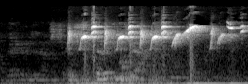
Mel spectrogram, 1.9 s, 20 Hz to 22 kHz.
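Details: European goldfinch song from 2010: after a short silence, a quick, bright, liquid twitter of high chirps and tinkling trills pours out continuously, clear and loud.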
